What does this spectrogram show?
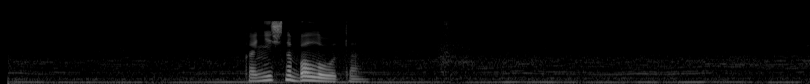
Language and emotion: Russian, neutral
